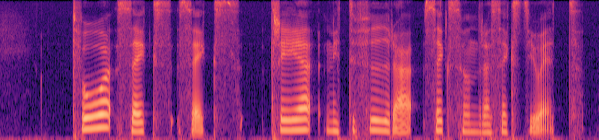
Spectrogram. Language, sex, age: Swedish, female, 22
